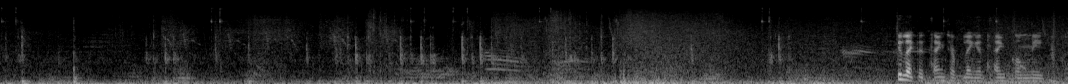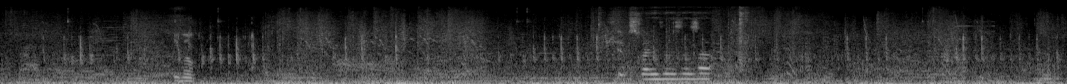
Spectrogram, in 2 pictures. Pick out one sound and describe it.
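Video game combat effects zap, crackle and blast.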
